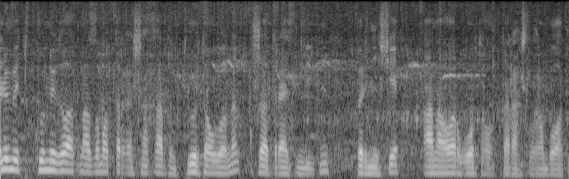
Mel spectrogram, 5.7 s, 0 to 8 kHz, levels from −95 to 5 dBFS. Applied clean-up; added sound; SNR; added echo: none; Bird + Livestock, farm animals, working animals; 15 dB; none.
